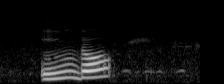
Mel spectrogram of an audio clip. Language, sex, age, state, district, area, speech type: Santali, female, 30-45, West Bengal, Birbhum, rural, spontaneous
